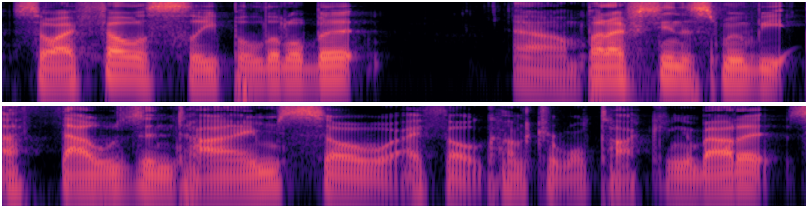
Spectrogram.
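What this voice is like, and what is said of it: Slightly off voice, sounds like a cold. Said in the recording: “my voice is a little off. I've got a little bit of a cold.”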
